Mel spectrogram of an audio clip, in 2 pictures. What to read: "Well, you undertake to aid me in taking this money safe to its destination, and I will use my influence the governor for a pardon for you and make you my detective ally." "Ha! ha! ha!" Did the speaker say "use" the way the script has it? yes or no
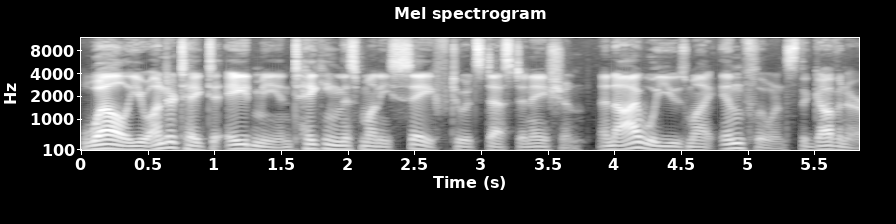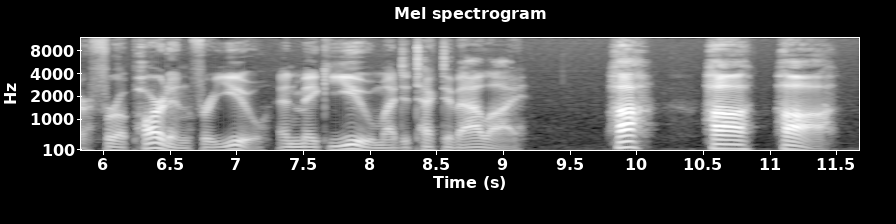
yes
